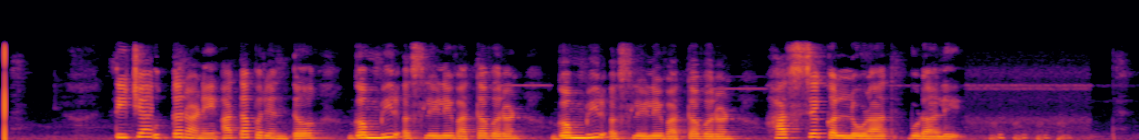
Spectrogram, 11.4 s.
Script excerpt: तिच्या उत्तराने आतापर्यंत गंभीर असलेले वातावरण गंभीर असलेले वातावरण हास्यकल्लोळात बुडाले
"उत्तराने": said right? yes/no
yes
